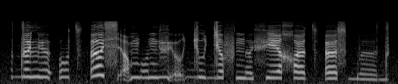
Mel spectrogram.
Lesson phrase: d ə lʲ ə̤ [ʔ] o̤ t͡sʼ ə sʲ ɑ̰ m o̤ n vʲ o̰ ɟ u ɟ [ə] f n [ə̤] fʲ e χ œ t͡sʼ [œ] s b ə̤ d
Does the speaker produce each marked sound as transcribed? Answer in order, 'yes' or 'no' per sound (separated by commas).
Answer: yes, yes, yes, yes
